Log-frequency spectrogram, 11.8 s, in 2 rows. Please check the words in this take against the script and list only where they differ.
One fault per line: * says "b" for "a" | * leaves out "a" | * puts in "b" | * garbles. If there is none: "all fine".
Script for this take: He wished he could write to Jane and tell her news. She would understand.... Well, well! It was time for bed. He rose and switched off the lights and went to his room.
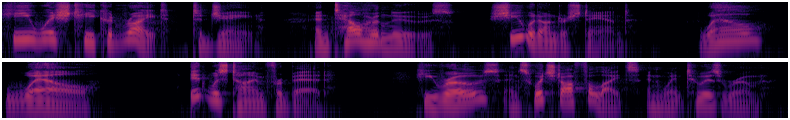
all fine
